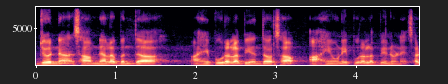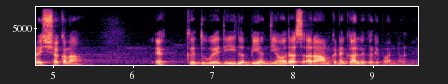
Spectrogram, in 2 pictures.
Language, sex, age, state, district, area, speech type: Dogri, male, 18-30, Jammu and Kashmir, Jammu, rural, spontaneous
